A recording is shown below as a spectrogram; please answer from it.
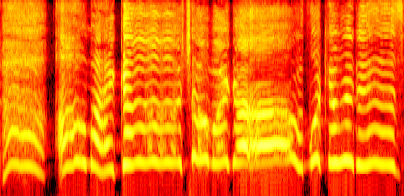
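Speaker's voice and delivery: very high, very loud playacted frightened scream. Greeting a small kid in a Jason mask, pretend-scared scream. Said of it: "I pretend to be all scared".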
